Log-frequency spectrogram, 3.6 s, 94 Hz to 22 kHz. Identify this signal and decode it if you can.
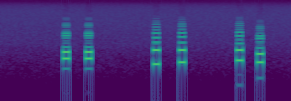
DTMF, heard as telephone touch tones, dialled by hand, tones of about 80 ms. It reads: 00 36 94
